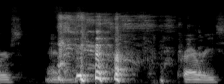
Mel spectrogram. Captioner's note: laughing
